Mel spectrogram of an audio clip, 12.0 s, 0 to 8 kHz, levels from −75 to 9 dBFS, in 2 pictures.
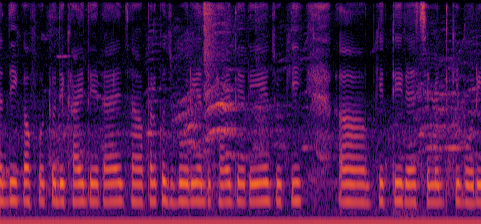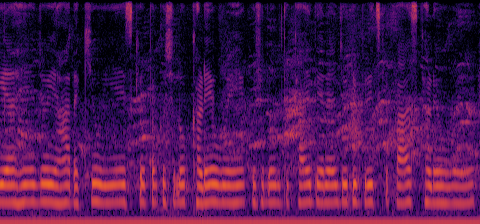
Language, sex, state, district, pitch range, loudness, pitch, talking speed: Hindi, female, Bihar, Gaya, 195-205 Hz, -26 LUFS, 200 Hz, 250 wpm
